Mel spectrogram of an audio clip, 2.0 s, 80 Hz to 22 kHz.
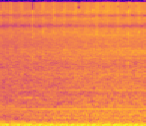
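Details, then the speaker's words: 1994 Camaro Z28 V8 idling after new alternator and serpentine belt: steady, even low burble, belt squeak gone, slight exhaust tick remains; smooth again, normal idle. "That thing, you don't hear that belt squeaking no more. You still hear the exhaust a little tick, but other than that, that thing, woo! That thing smooth again, baby."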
